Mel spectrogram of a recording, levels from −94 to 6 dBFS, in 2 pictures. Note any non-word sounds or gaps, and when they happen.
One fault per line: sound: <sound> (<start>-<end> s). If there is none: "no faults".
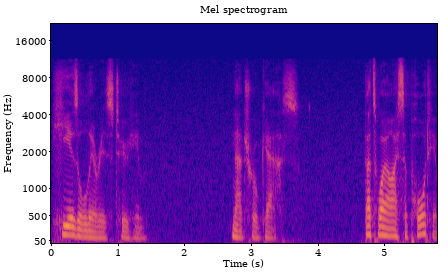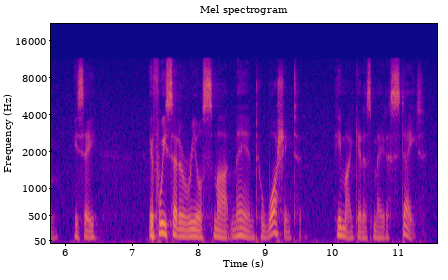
no faults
